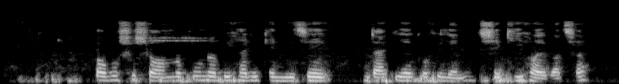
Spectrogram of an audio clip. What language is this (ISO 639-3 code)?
ben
